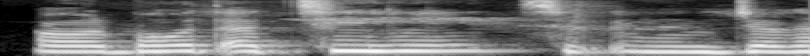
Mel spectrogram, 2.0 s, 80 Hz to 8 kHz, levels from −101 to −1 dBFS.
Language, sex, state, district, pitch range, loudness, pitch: Hindi, female, Bihar, Kishanganj, 255-280 Hz, -13 LUFS, 265 Hz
